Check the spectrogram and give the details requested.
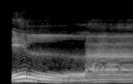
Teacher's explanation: lamnya ada tasdidnya dibaca doble ditekan dan ditahan biar tampak dobelnya · lam fathah alif mad thobi'i panjang dua harakat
